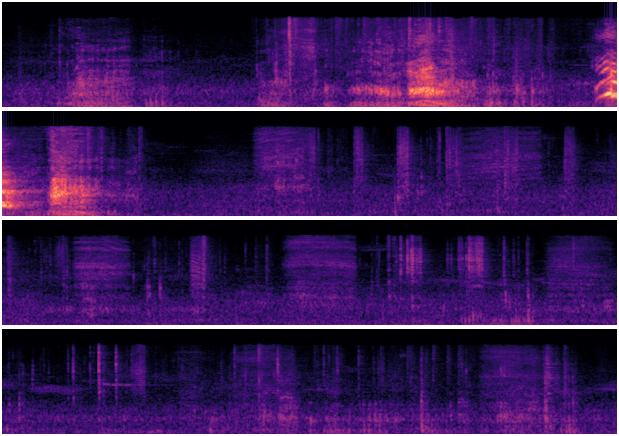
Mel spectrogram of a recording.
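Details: An English Bulldog guarding his stick from a Beagle gives two loud, harsh, rumbling growls out of the quiet, warning the other dog away. Softer scuffles and small noises follow as the tension eases.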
